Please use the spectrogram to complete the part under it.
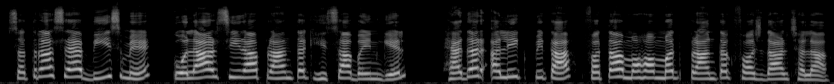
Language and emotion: Maithili, neutral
